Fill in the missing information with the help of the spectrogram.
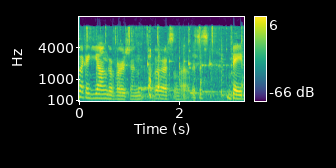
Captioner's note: laughing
